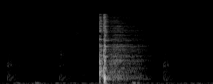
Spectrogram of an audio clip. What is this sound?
tapa cerrando
cerrar una tapa de porcelana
